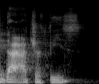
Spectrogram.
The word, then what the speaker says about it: Diotrephes: He says, I wrote to the church, but Diotrephes, I've heard it pronounced either way. We'll say Diotrephes.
